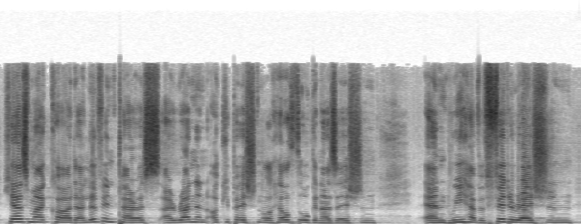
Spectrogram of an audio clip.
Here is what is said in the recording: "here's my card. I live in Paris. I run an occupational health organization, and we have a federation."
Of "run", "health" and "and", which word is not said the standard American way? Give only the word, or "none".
none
